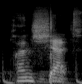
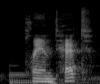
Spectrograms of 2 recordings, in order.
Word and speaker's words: planchette: Planchette. That's how you pronounce it, Penguin. Planchette. I kept on pronouncing it how wrong, are- and I was like, But I have no idea. I mean, you are How are- Canadian. How were you saying it? I'm so curious. no, I was like, I know I'm saying it wrong because I couldn't remember how to pronounce it. I was saying it plantette, I think.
